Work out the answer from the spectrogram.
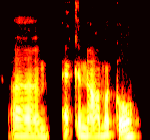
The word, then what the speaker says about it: economical: Economical or economical. So two ways to say that first syllable there, e or but economical. I wouldn't reduce it to it or So that one would work like economics.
